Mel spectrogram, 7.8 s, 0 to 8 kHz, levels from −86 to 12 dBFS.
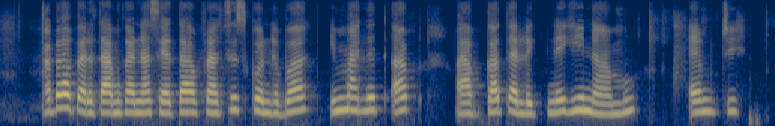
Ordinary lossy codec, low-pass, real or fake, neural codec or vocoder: none; none; fake; codec, 16 kHz, 0.8 kbps, ZipCodec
